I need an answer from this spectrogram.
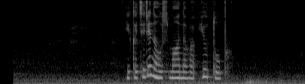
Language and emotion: Russian, neutral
